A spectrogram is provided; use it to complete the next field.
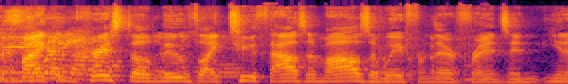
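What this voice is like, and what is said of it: Usual voice. Nothing is said of it.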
